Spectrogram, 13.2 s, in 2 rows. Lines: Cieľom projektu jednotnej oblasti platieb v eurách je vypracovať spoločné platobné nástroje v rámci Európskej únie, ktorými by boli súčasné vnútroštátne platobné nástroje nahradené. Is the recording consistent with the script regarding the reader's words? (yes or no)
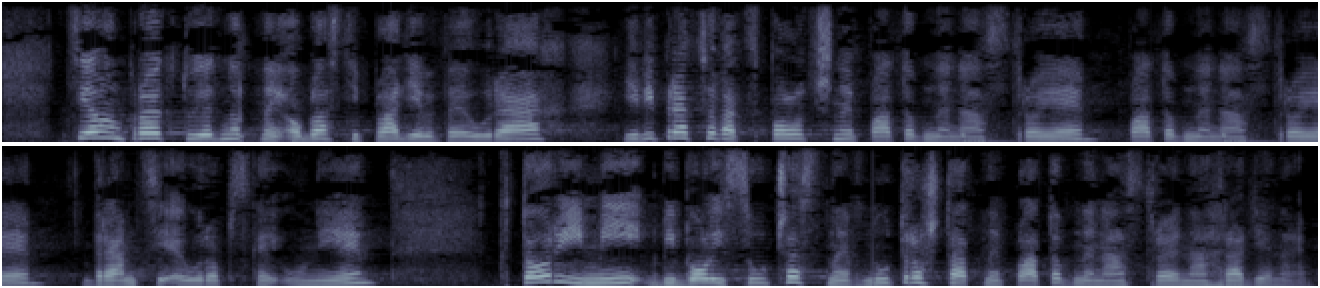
no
